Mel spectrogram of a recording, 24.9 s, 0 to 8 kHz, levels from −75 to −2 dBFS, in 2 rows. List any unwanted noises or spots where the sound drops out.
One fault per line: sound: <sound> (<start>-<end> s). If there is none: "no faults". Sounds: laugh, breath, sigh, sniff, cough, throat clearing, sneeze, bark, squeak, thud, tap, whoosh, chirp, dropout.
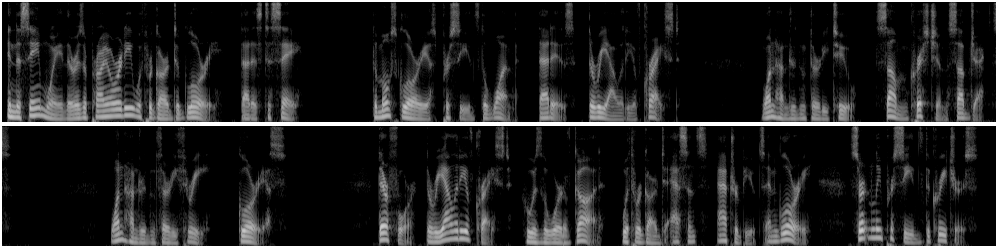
no faults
